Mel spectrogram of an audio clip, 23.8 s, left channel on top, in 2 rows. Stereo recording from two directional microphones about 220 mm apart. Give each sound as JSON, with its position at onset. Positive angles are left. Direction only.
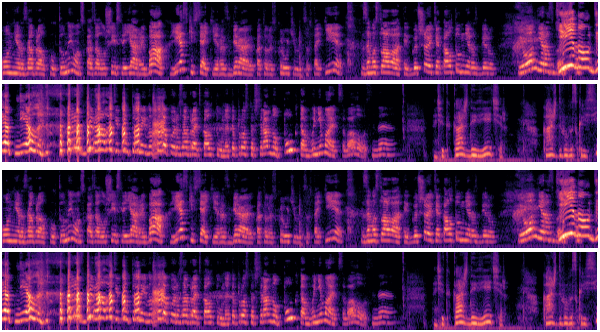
{"t": 0.0, "sound": "speech", "side_deg": 45}
{"t": 11.1, "sound": "a child's voice", "side_deg": 5}
{"t": 15.3, "sound": "speech", "side_deg": 50}
{"t": 19.3, "sound": "a child's voice", "side_deg": 0}
{"t": 20.5, "sound": "speech", "side_deg": -10}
